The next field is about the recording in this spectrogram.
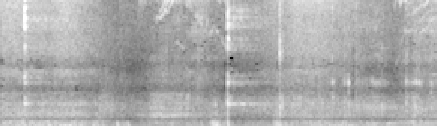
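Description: Faint clinks of a glass bottle being handled, with a few light, scattered taps over a low background hiss.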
